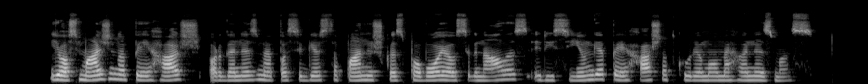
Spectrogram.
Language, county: Lithuanian, Marijampolė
